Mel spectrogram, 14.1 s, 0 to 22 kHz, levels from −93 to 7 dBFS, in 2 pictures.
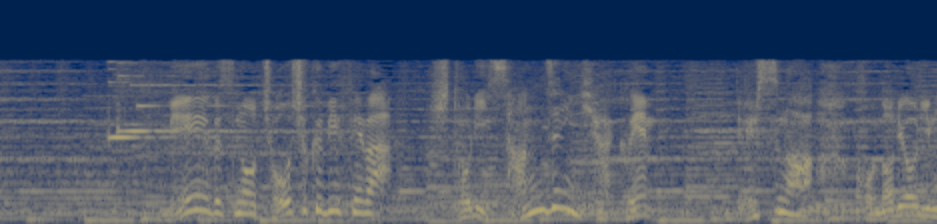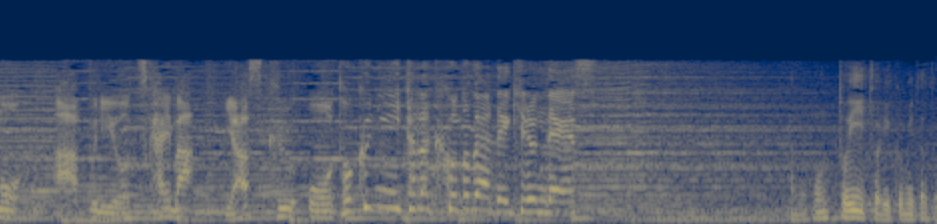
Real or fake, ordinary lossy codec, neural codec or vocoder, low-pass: real; MP3, 48 kbps; none; 7.2 kHz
